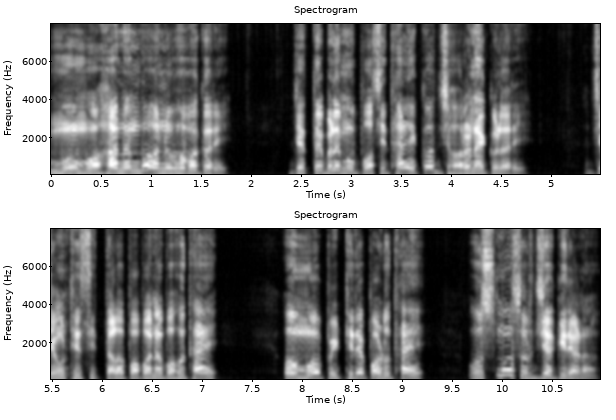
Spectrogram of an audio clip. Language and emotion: Odia, happy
